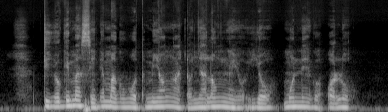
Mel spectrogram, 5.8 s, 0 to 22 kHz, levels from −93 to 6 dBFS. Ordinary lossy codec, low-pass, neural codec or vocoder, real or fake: none; none; vocoder, 44.1 kHz, 128 mel bands, Pupu-Vocoder; fake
